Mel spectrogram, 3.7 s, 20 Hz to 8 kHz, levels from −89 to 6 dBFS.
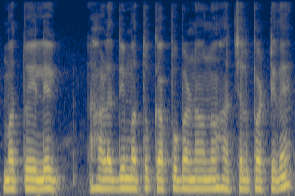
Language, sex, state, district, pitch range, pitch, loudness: Kannada, male, Karnataka, Bidar, 140-145 Hz, 145 Hz, -14 LUFS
